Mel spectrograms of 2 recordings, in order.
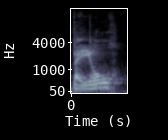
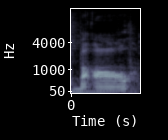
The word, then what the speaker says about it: Baal: a Southern Baptist Church you might have heard pronounced baale Bale that's not accurate there's actually an apostrophe here and it's B all but you know okay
